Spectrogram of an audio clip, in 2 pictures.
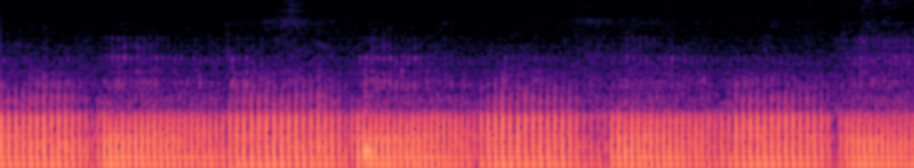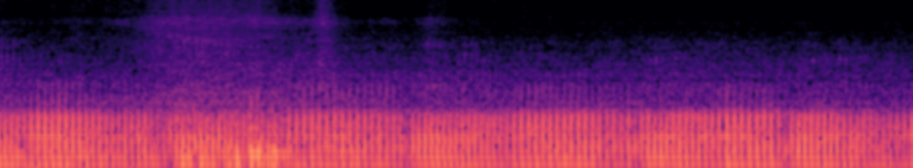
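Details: Eomji the cat fast asleep, snoring and purring in a deep continuous rumble that rises and fades with each breath about once per second, softening toward the end.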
